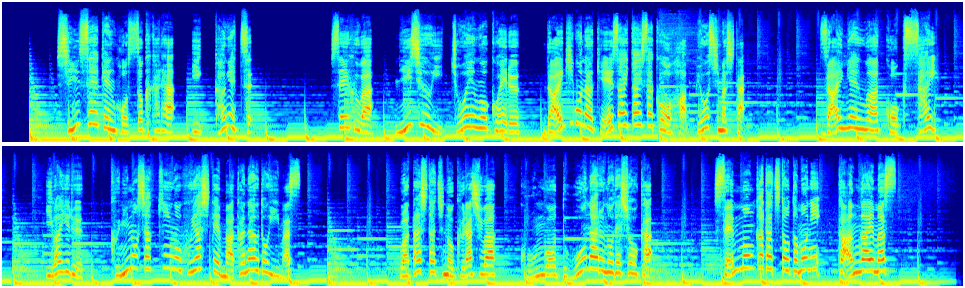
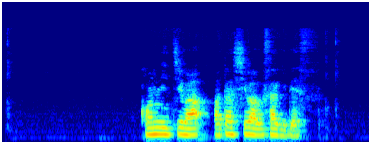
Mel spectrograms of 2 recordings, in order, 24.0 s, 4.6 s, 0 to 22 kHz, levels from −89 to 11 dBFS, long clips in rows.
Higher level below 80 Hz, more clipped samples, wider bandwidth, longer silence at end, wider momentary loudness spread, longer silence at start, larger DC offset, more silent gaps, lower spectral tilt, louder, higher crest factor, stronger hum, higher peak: first, -30 dBFS vs -64 dBFS; neither; first, 18 kHz vs 8.2 kHz; second, 0.15 s vs 0.85 s; first, 14 LU vs 11 LU; second, 0.35 s vs 1.75 s; neither; neither; second, -4 dB/octave vs -9 dB/octave; first, -18 LUFS vs -24 LUFS; about the same, 18 dB vs 20 dB; neither; first, 0 dBFS vs -6 dBFS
